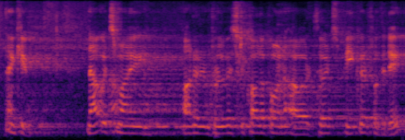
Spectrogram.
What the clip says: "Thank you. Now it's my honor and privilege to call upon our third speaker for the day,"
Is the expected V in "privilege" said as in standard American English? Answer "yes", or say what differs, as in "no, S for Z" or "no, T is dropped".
no, V is dropped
